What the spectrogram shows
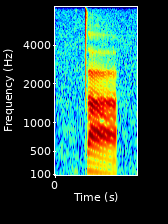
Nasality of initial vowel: oral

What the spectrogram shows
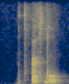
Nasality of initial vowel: nasal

